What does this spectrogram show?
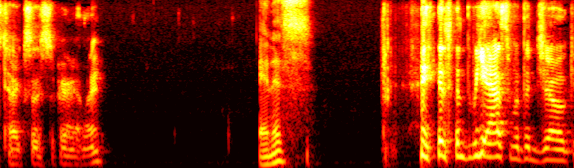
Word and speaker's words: Ennis: know the other one he was born in anus texas apparently ennis we asked what the joke is that that's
